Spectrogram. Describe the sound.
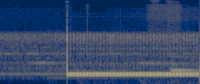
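Ringing on an outgoing telephone call: a steady low-pitched tone starts abruptly after quiet line noise and holds unbroken and fairly loud to the end.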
